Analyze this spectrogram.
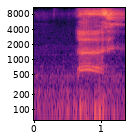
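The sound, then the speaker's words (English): Low road rumble from inside a car being driven to jiu-jitsu, steady throughout, with a brief hissing swell and a faint tonal whine in the middle. “So I'm driving to jiu-jitsu.”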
